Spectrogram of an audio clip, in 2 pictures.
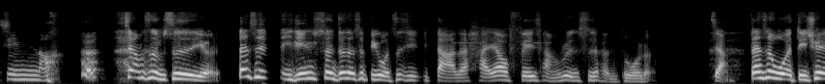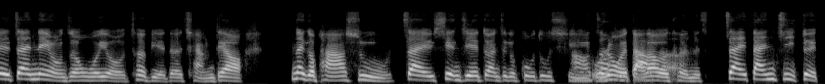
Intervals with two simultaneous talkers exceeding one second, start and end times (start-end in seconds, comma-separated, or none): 13.9-15.2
